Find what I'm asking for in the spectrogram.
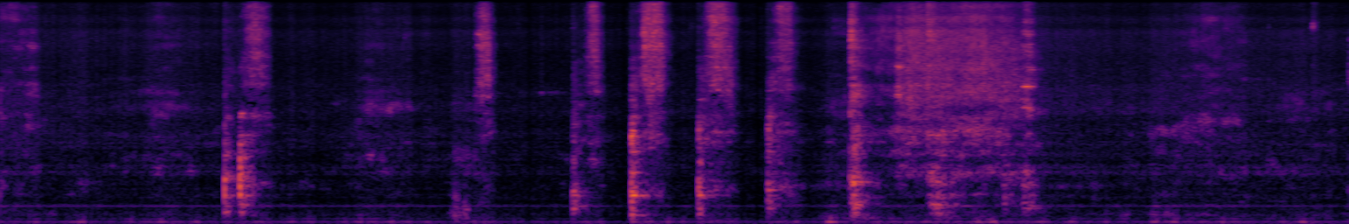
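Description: Grated pumpkin (dangar) sizzling in hot ghee as it is stirred for halwa, with a steady frying hiss and a series of sharp scraping stirs and clinks from a spoon, close up and moderately loud, with no talking.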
